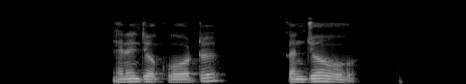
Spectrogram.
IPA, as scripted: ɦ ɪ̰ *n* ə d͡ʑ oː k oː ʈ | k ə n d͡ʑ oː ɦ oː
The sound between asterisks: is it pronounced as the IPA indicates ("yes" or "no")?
yes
